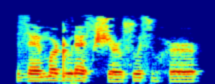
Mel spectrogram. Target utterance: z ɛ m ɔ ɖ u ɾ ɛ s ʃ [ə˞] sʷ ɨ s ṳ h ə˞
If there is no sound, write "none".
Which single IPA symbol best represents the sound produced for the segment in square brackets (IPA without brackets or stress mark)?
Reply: ə˞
